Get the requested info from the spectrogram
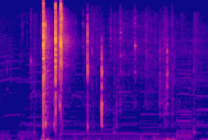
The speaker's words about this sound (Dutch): Ik ga het blikje kraken. Dat is het mooiste van de aflevering.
